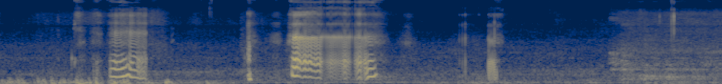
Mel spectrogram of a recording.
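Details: Newborn girl making hungry sounds: short, fussy cries and grunts separated by pauses, with small mouth sounds between them; hunger cry.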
